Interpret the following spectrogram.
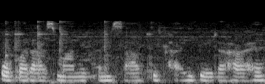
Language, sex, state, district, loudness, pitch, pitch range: Hindi, female, Chhattisgarh, Bastar, -20 LUFS, 180 Hz, 175-190 Hz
